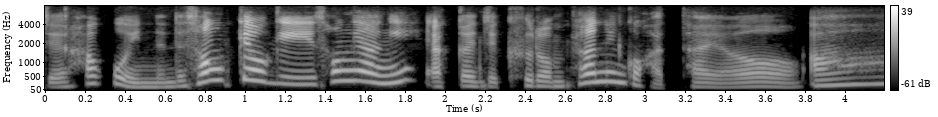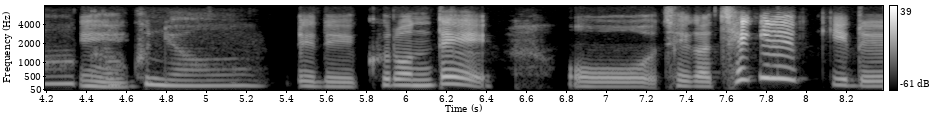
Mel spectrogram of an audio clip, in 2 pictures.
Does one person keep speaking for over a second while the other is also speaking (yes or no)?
no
